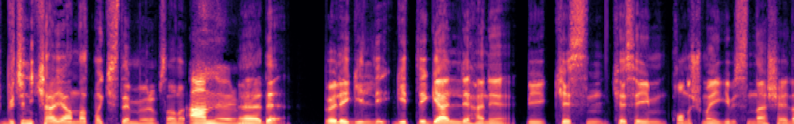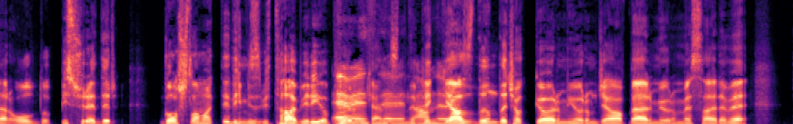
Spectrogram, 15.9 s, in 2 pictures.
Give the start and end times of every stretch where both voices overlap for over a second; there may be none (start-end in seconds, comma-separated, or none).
11.2-12.6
